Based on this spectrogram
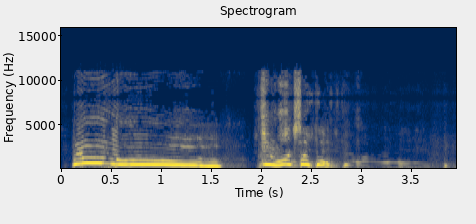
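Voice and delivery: loud, shocked No; loud outburst. Real, not acted. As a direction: burst out in shocked protest.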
